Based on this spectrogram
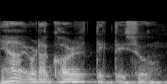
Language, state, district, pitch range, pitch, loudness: Nepali, West Bengal, Darjeeling, 95-115 Hz, 110 Hz, -17 LUFS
